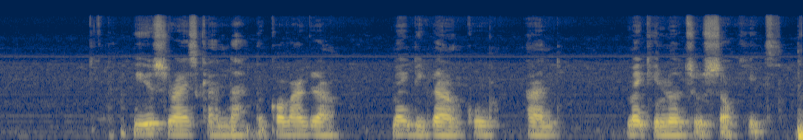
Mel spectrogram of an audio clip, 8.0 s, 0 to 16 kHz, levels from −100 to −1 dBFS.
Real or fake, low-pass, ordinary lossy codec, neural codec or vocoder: real; 10.8 kHz; none; none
